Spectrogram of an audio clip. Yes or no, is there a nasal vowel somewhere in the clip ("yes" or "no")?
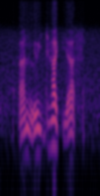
no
